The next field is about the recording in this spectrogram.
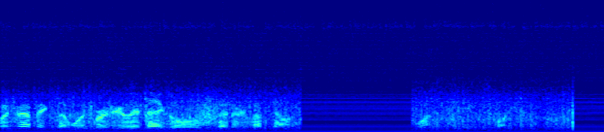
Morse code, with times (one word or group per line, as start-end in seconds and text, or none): none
